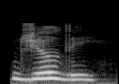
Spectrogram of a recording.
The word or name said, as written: jildi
